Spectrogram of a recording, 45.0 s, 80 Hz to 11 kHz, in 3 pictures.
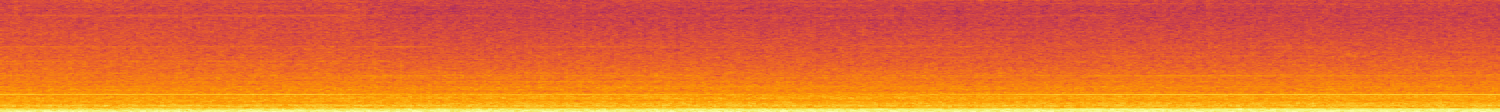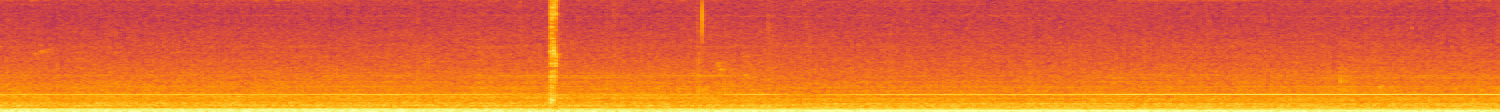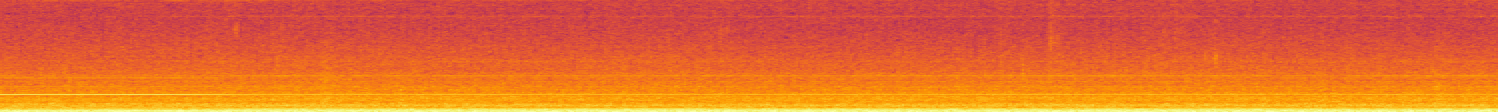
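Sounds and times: mechanical hum: 0:00.0 - 0:44.9.

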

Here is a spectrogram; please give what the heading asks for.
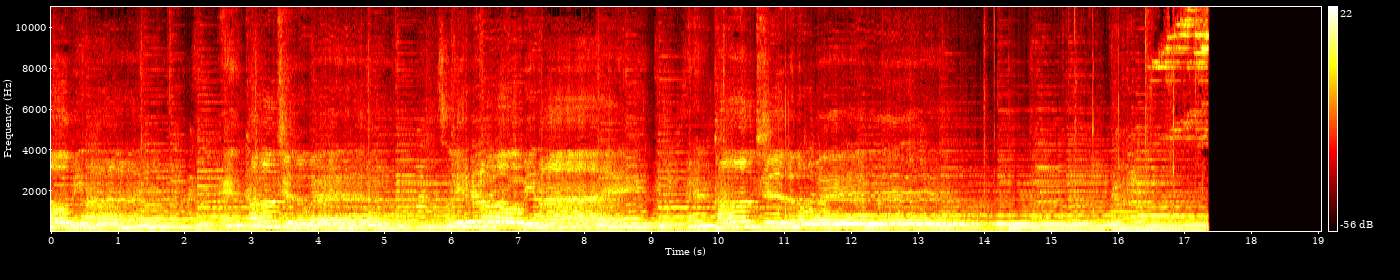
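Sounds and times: voices singing: 0:00.0 - 0:14.7
acoustic guitar: 0:00.0 - 0:17.4.

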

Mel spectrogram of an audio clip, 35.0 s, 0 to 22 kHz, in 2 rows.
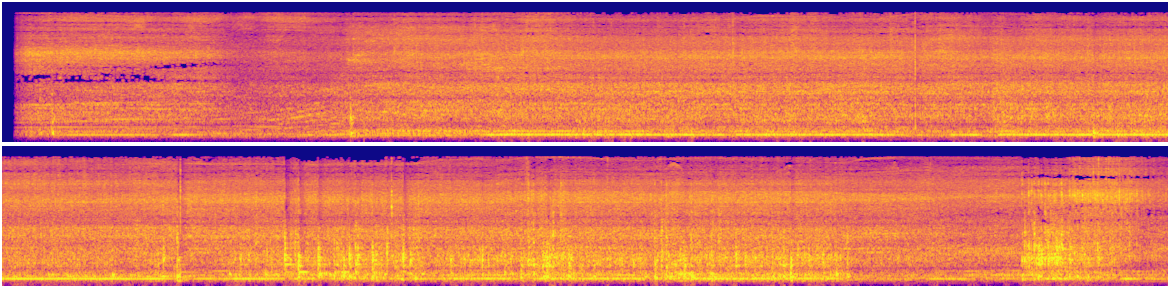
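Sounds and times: excavator diesel engine drone: 0:00.2 - 0:34.9
soil and stones rattling: 0:15.4 - 0:34.9.

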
